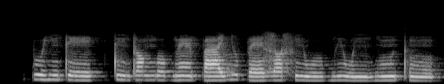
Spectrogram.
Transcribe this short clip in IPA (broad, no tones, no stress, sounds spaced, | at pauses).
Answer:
p u j ĩ t e | t ĩ d ɔ ŋ o b ɛ̃ p a ʎ ʊ p ɛ ɮ ɔ ɬ ĩ w u b ĩ w ĩ b ũ tʼ ũ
